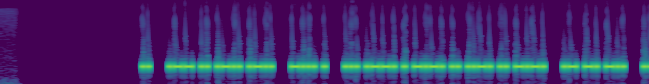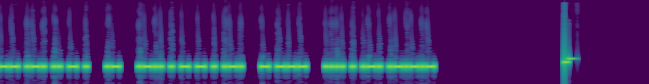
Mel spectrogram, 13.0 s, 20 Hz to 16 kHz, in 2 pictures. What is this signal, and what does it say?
Morse code, heard as a keyed tone, about 43 wpm, 700 Hz. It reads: I WILL BE SPECIFIC AND WRITE A LETTER TO HER.
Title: Sentences from Top 1000 Words - Review Part 3 - 45wpm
